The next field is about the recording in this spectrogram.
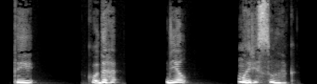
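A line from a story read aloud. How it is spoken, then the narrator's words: Sobbing question. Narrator (Russian): всхлипывая, спросила Эва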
